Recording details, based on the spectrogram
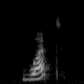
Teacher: It sounds like a question word in English. What? It's a rising tone.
